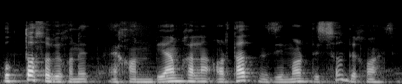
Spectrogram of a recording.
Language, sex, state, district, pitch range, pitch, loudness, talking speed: Assamese, male, Assam, Sonitpur, 120-140 Hz, 125 Hz, -20 LUFS, 135 wpm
